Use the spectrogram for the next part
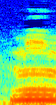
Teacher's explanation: নুন জের মিন নুন সাকিনের পরে ইকফা হরফ কফ আসছে এজন্য এখানে নাকের ভিতরে নিয়ে নুন সাকিন গুণ করে পড়তে হবে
